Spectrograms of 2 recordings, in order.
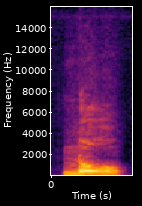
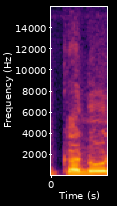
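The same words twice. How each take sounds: First: नो said plainly as no, the K left silent. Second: कनो with the K sounded, the wrong way; wrong pronunciation. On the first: Teacher models the correct word, नो with a silent K. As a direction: say नो with no K sound at all. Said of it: "के का उच्चारण नहीं करना है". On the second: Teacher voices the learners' mistake, कनो with a sounded K. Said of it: "इसको कई लोग कनो कनो बोलते हैं". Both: Shown as a demonstration.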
